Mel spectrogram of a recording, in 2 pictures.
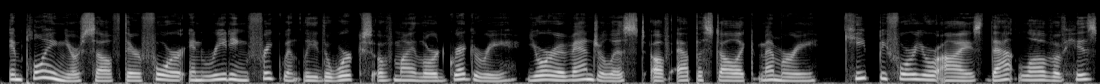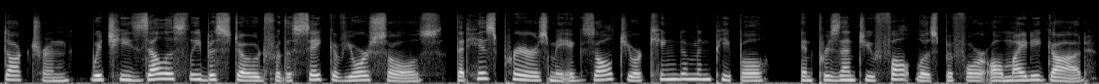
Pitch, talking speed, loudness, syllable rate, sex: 195 Hz, 140 wpm, -17 LUFS, 4.2 syllables/s, female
